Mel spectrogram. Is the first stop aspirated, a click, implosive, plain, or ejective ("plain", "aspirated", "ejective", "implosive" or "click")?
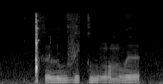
click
